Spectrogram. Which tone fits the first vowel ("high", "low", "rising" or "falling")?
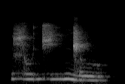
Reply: high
